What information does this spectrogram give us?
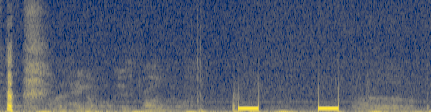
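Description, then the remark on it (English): A phone rings with an incoming call: two short, steady electronic tone bursts about a second apart, clear and fairly loud, while people keep talking softly around them. “Um, and okay, someone's calling my phone. Hold on a second.”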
